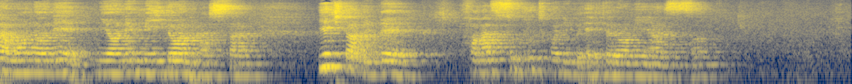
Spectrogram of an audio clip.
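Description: A woman speaks with animation into a microphone, heard through loudspeakers.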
